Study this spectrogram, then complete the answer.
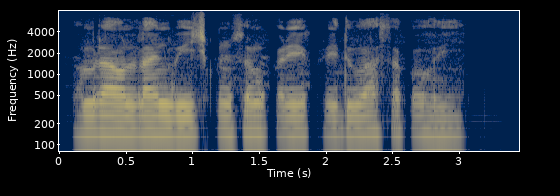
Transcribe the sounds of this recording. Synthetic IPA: ɦəmɾaɔːnlaːɪnbiːt͡ʃkʊnsəmkəɾiekʰəɾid̪uasəkoɦi

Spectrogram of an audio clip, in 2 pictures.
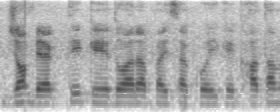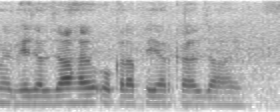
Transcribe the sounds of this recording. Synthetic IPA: d͡ʒɔ̃bjəkt̪iked̪waːɾapəɪsakoːikekʰaːt̪amẽbʱeːd͡ʒəld͡ʒaːɦɛoːkɾapeːəɾkəɦəld͡ʒaːɦɛː

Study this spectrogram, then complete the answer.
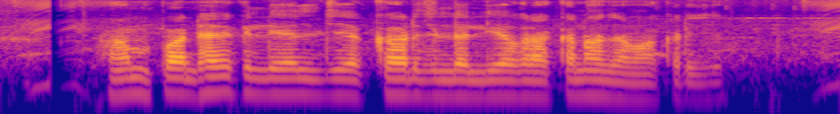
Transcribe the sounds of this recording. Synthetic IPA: həmpəɖʱəkleld͡ʒekəɾd͡ʒlelijeokɾakənad͡ʒəmakəɾije

